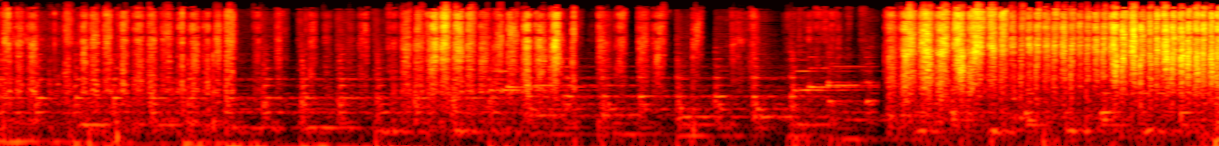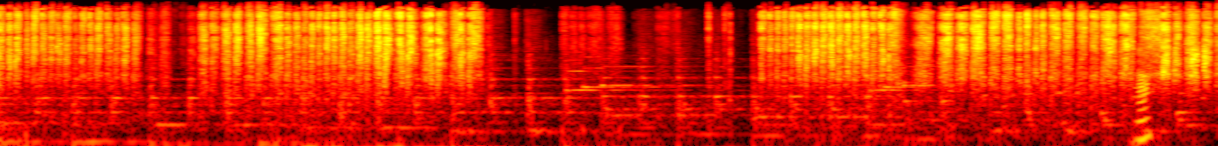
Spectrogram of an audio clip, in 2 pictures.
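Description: Steady rhythmic scratching of sandpaper rubbed back and forth over a surface, close and continuous, with brief pauses between passes.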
